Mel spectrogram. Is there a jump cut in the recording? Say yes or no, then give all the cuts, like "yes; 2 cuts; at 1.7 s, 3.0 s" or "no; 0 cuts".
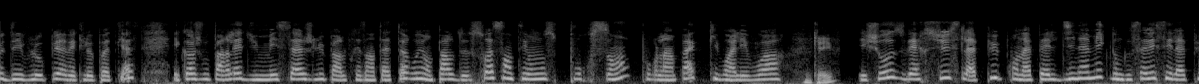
no; 0 cuts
